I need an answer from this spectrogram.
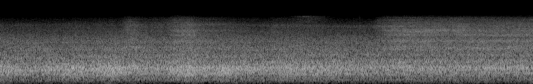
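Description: Train running on rails close by, a steady rolling noise with a higher hiss swelling twice, around a second or two in and again near the end.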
